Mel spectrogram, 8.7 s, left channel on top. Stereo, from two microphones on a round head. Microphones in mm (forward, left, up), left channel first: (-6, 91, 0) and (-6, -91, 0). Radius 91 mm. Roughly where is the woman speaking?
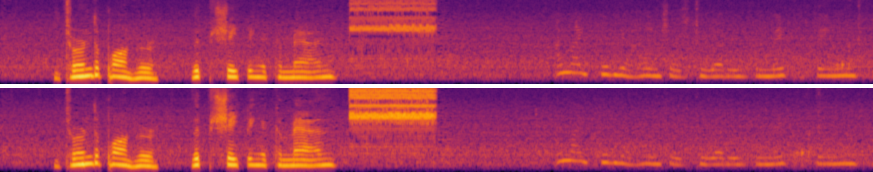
Left.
